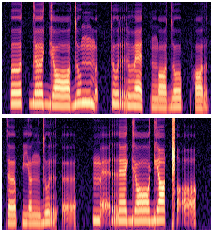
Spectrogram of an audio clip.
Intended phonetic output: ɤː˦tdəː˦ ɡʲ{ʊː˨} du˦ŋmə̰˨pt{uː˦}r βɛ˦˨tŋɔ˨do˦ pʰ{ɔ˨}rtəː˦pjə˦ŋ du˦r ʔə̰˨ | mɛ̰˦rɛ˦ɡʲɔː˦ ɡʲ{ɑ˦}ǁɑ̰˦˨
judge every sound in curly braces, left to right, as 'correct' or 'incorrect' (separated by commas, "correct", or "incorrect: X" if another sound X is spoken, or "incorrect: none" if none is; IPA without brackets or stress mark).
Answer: incorrect: ɔː˨, incorrect: u˦, correct, correct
